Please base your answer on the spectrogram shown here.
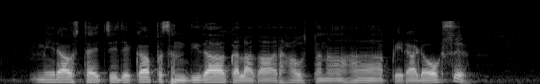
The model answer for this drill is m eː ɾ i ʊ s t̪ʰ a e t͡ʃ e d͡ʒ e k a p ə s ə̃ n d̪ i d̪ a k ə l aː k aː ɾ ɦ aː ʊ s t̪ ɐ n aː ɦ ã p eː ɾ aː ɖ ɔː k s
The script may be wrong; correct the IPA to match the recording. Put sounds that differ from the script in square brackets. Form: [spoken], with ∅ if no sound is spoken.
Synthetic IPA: m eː ɾ [a] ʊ s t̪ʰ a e t͡ʃ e d͡ʒ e k a p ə s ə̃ n d̪ i d̪ a k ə l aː k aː ɾ ɦ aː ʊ s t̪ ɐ n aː ɦ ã p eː ɾ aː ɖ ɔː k s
